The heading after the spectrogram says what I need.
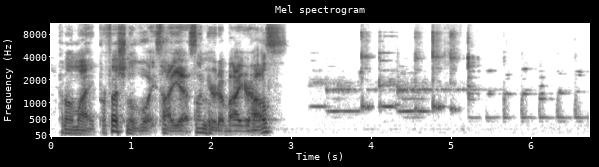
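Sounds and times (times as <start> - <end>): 
speech: 0.1 - 3.0
phone electronic melodic beeps on an outgoing call: 3.3 - 6.2.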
